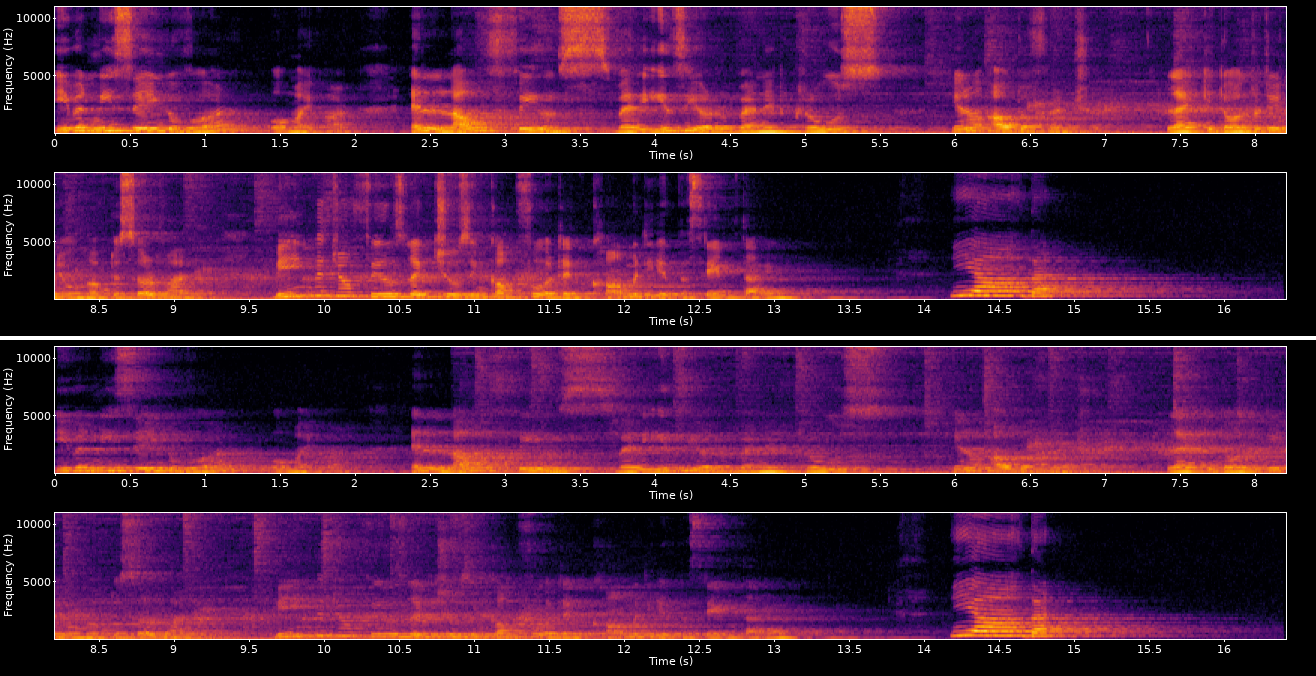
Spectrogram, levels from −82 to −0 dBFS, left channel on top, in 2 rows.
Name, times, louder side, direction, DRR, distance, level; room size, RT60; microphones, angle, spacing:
voice 1, 0.0-5.5 6.0-7.0 7.4-13.2, left 4 dB, 45° left, 8 dB, 0.3 m, -21 dB
sound 1, 2.6-11.1, equal, 35° right, 2.0 m, -37 dB
sound 2, 6.4-12.1, left 1 dB, 15° left, 1.2 m, -41 dB
voice 2, 14.2-14.9, right 2 dB, 15° right, 5 dB, 0.5 m, -17 dB
13.5 x 7.8 x 2.4 m, 2.4 s
head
